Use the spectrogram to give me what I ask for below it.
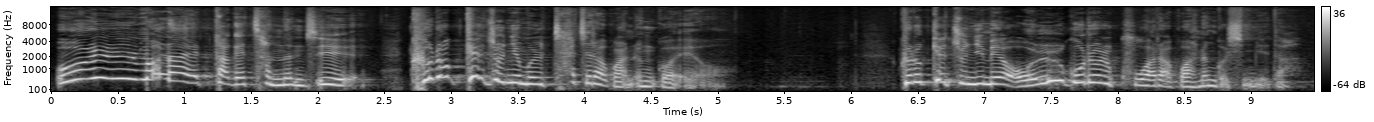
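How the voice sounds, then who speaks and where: A woman missionary preaching a live sermon on prayer, with a big resonant singer's voice, asking the congregation questions and swinging from loud cries to hushed whispers. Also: high voice, very animated, measured pace. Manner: asks the congregation questions and answers them.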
